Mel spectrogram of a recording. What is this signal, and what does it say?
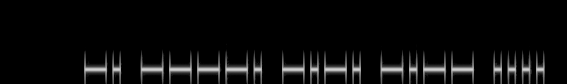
Morse code, heard as a keyed tone, about 17 wpm, 700 Hz. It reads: N9CYH
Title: USA Call Signs Repeated 3x 17wpm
